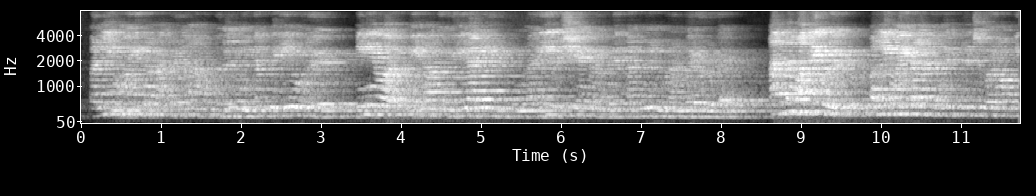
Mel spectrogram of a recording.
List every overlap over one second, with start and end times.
none

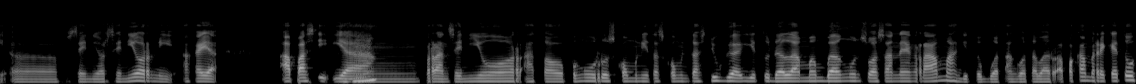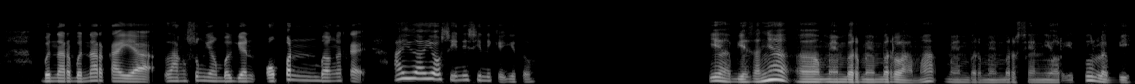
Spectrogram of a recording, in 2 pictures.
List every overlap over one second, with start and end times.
none

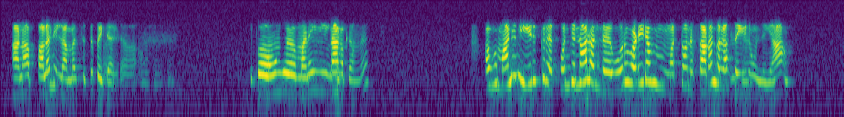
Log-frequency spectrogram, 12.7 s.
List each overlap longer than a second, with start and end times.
none

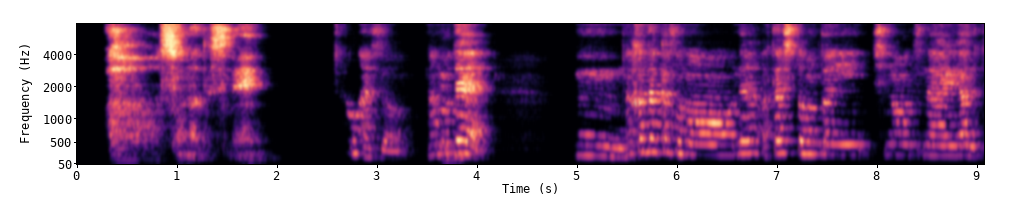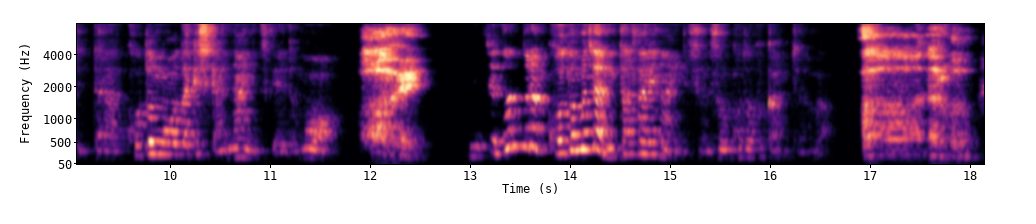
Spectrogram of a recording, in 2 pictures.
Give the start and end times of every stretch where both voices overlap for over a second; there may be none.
none

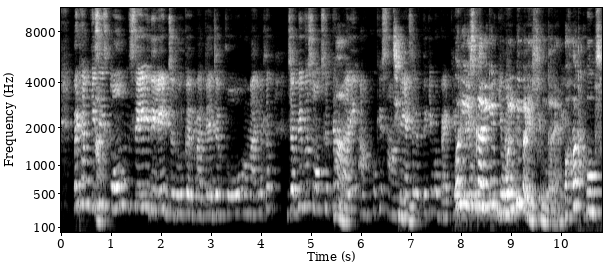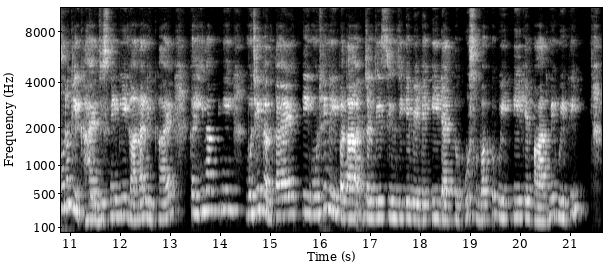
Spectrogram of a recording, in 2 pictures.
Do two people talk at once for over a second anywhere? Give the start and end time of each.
7.9-10.4

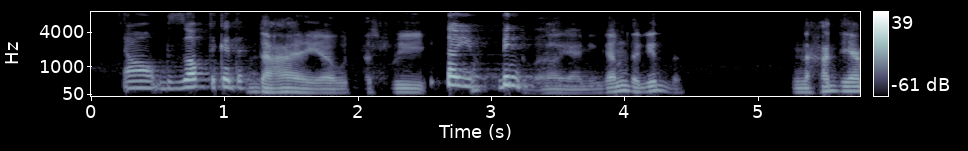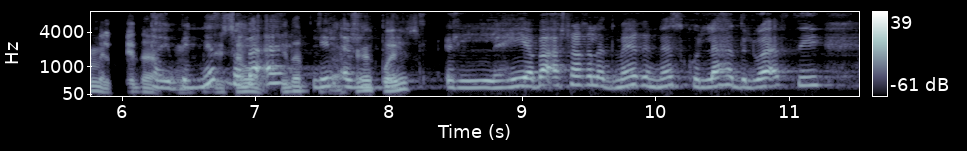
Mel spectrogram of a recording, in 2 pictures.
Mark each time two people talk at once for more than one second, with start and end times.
6.2-8.1

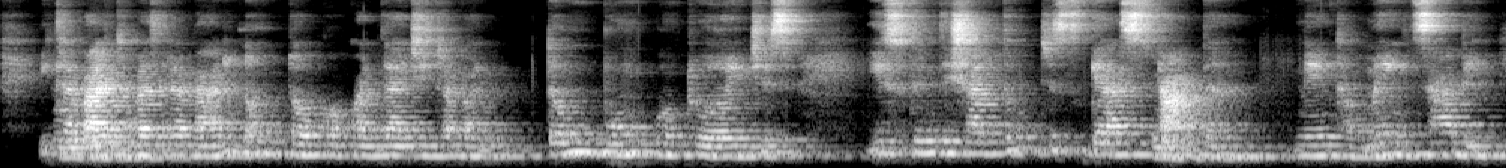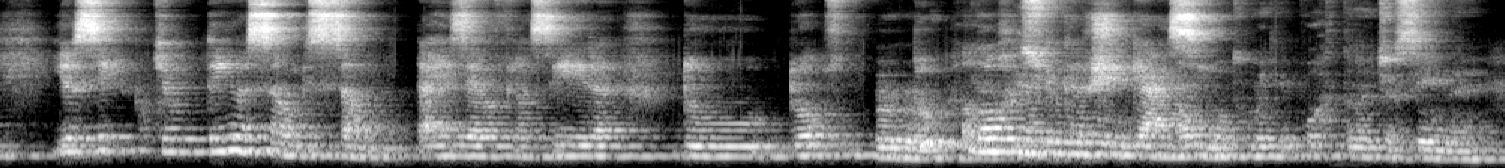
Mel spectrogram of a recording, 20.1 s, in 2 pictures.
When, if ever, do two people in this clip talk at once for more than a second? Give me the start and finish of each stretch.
16.8-18.2

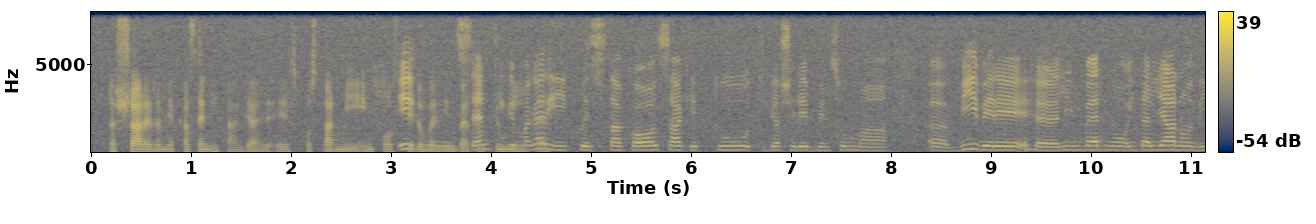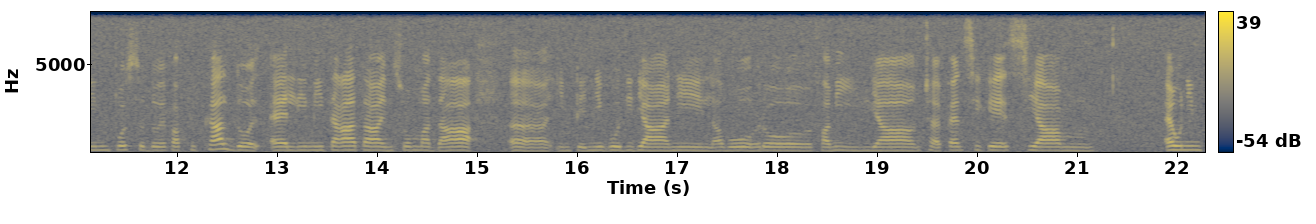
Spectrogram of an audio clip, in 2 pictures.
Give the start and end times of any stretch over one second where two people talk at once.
3.2-4.6

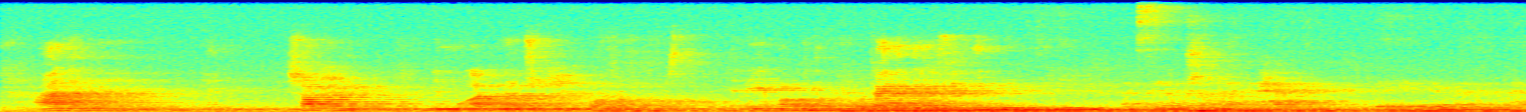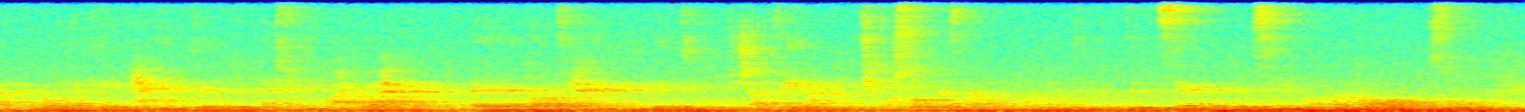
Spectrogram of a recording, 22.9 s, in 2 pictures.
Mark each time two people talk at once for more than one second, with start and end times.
5.8-7.4

